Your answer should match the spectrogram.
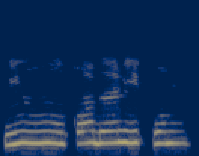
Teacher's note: hukumnya qalqalah sughra itu memantul secara tipis tapi memantulnya itu mengalir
